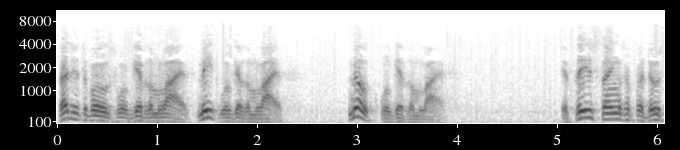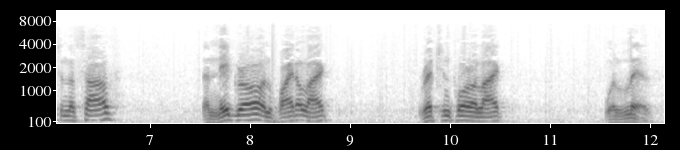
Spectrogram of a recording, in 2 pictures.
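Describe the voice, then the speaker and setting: An actor playing an earnest, confident doctor in 1940s radio style, with an emphatic, oratorical manner and a husky voice. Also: male voice, medium pitch, big pitch swings, moderate pace, pauses often. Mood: impassioned. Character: earnest, confident male doctor addressing skeptical colleagues. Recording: dull, lo-fi 1940s radio recording.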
